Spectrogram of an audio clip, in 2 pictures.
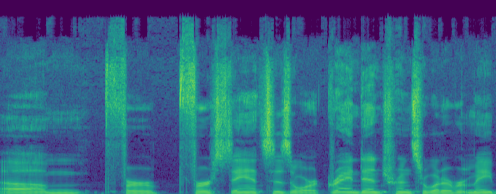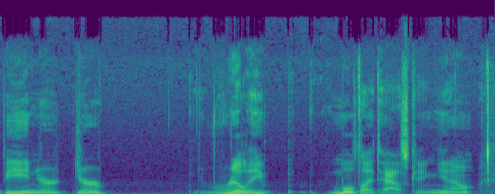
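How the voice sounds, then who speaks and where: Medium-pitched male speech, fairly even in intonation, in an ordinary speaking voice. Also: fairly slow pace. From Arizona. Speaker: podcast host, DJ booking business. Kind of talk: casual chat.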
